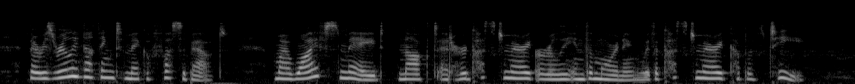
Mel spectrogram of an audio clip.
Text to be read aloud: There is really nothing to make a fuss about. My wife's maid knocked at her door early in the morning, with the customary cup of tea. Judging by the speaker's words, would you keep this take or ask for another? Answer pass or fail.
fail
